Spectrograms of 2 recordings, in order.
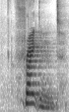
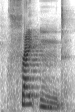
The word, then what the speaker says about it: frightened: take a look frightened frightened did you hear how I pronounced that now in some englishes you might hear frightened but uh in North American English we usually swallow this last whole bit and say n frightened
